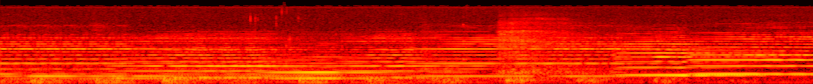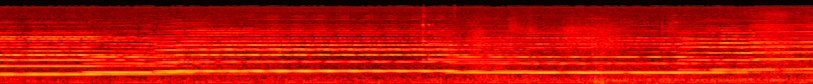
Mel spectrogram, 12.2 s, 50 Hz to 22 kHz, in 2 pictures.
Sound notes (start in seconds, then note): 3.7 Margaret sighs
